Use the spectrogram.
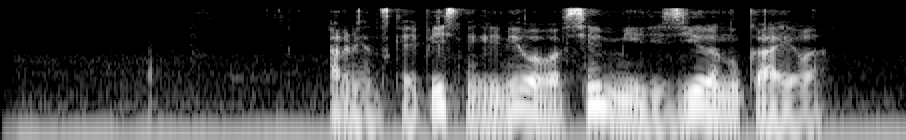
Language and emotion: Russian, positive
